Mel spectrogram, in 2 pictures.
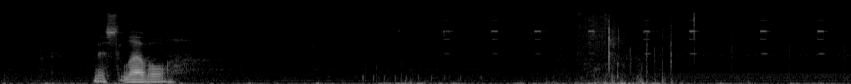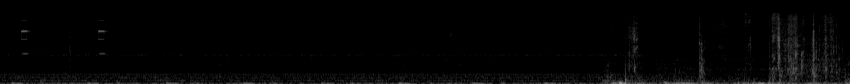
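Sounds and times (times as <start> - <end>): rustle of handling: 14.5 - 17.0.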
